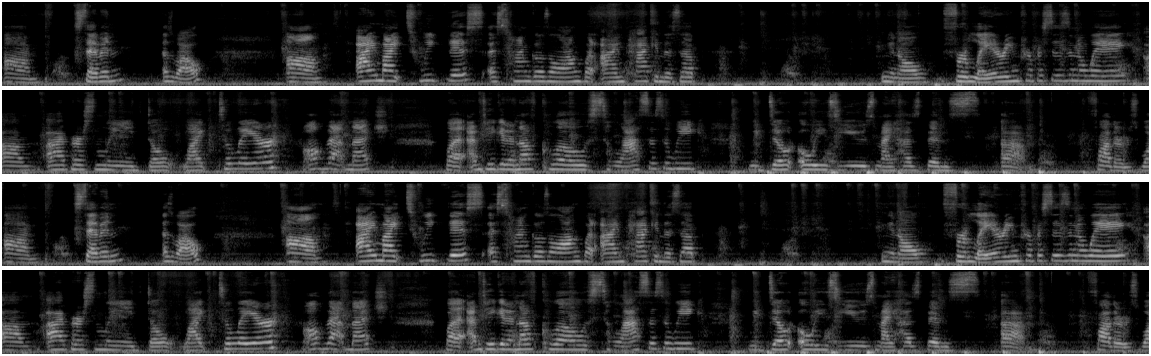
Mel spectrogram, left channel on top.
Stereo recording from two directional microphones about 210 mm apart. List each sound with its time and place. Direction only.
0.0 s a sound: 20° right (ahead or behind)
0.8 s a woman's voice: 20° right (ahead or behind)
8.9 s a woman's voice: 20° right (ahead or behind)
